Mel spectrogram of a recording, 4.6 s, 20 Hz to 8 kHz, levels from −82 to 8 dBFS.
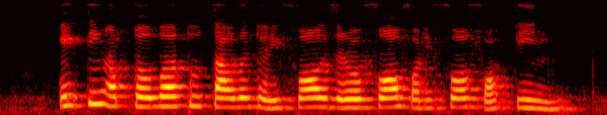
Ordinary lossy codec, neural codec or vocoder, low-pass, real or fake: none; codec, 16 kHz, 4 kbps, FreqCodec, larger model; 7.2 kHz; fake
